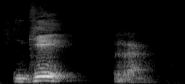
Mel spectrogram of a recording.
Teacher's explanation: la U no ha sonado. Por lo tanto, aquí no creas tú que hay un diptongo. No lo hay. Porque solamente suena la E.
